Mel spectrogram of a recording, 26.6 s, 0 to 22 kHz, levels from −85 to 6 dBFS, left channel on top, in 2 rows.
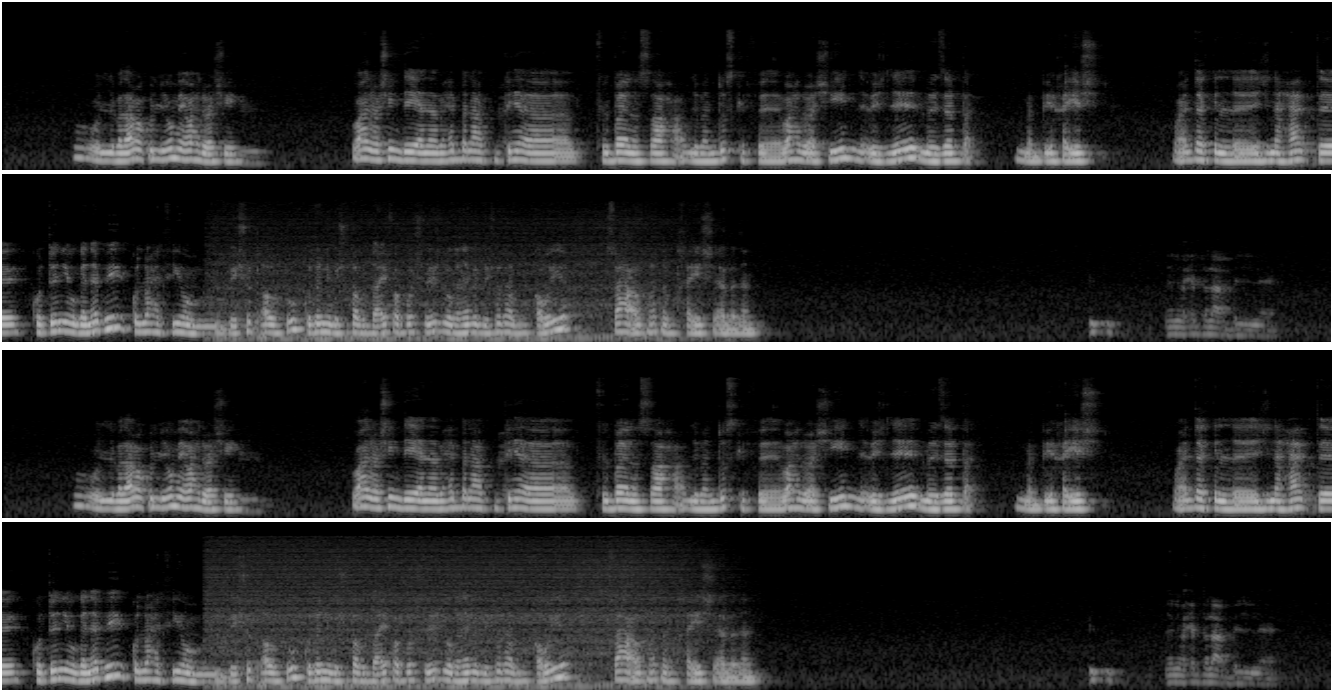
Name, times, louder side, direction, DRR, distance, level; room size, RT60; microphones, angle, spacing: voice 1, 0.7-2.4 3.5-9.7 10.1-10.9 11.7-19.0 19.3-20.9, equal, ahead, 4 dB, 0.6 m, -27 dB
voice 2, 12.8-13.2 24.2-24.4 24.9-26.0, right 1 dB, 30° right, 2 dB, 2.9 m, -46 dB
sound 1, 15.3-20.9, right 2 dB, 70° right, 5.0 m, -44 dB
21.5 x 11.5 x 2.4 m, 0.39 s
head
